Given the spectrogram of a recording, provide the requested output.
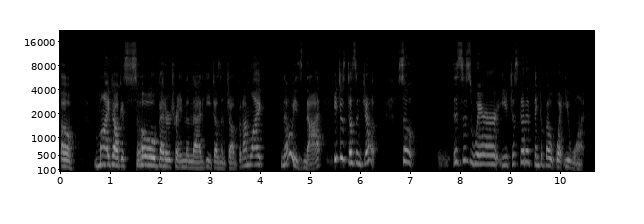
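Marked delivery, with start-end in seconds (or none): none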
